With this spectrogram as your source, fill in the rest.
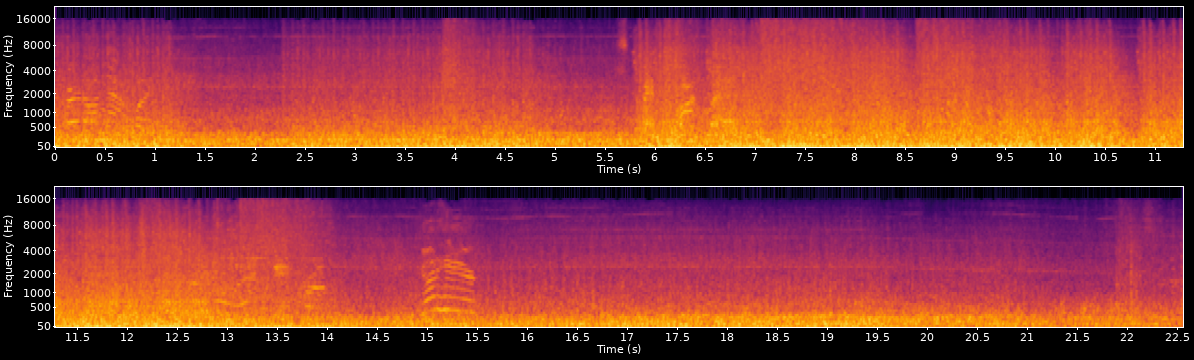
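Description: A tiltrotor aircraft's engines roar steadily as it flies.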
